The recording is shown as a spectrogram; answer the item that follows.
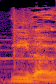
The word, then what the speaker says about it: Ivo: Ivo, yeah, that's how you say it.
